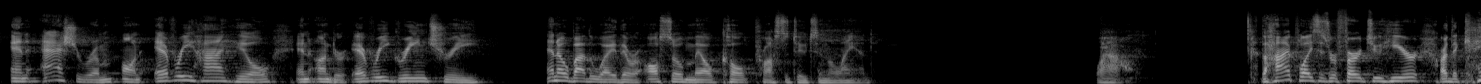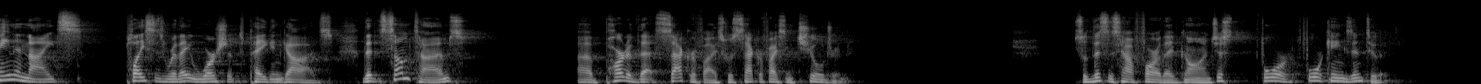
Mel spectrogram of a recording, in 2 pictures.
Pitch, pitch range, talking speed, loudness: 125 Hz, 105-150 Hz, 130 wpm, -30 LUFS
